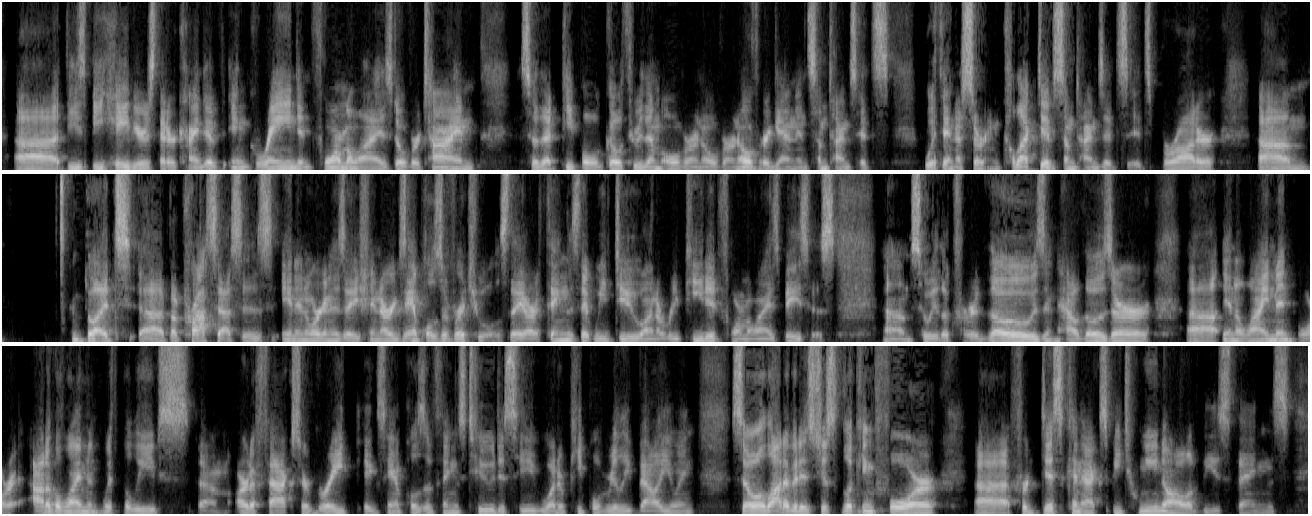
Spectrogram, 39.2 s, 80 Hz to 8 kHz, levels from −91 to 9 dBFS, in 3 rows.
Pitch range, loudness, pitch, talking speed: 95-110 Hz, -22 LUFS, 100 Hz, 165 wpm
